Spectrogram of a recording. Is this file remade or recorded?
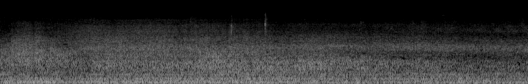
remade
